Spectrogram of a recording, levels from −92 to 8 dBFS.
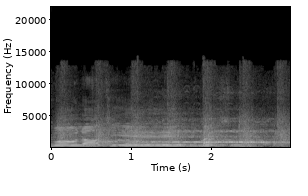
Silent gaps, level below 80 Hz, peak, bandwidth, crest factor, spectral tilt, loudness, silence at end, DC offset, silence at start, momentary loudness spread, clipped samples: none; -76 dBFS; -14 dBFS; 14 kHz; 14 dB; -4 dB/octave; -28 LUFS; 0 s; under 0.1%; 0 s; 3 LU; under 0.1%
